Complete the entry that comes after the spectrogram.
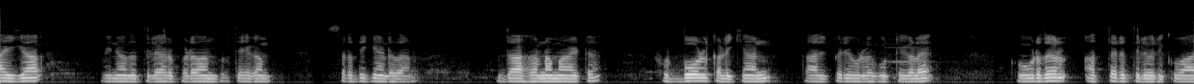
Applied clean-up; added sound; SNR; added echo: none; none; none; none.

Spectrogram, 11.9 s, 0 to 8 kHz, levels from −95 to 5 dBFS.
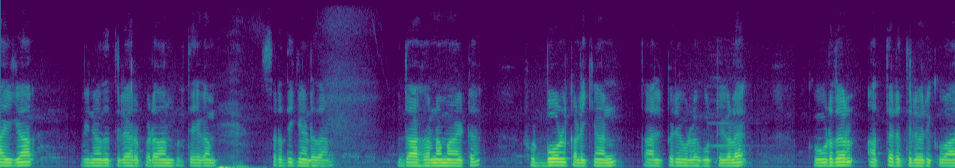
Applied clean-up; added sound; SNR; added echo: none; Breathing; 11 dB; none.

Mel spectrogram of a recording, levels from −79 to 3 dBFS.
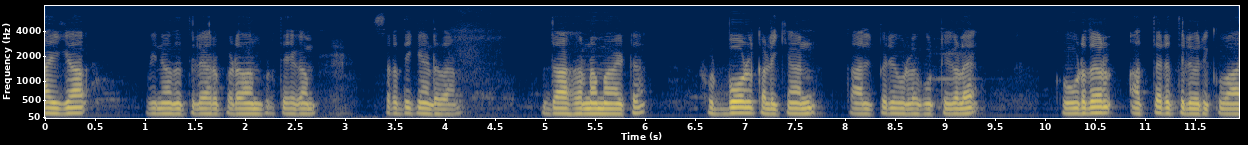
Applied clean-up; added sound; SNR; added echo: neural separator model SepFormer DNS4.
